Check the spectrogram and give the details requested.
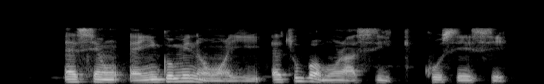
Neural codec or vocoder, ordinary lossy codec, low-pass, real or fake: none; MP3, 48 kbps; 5.4 kHz; real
